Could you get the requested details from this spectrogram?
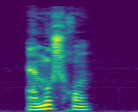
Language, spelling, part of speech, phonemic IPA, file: French, moucheron, noun, /muʃ.ʁɔ̃/, Fr-moucheron.ogg
- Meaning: 1. gnat, midge 2. kid, nipper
